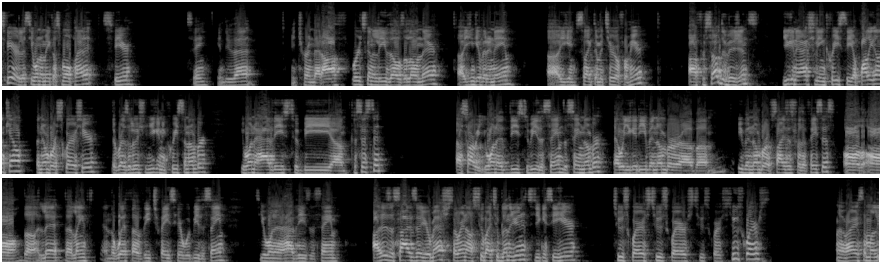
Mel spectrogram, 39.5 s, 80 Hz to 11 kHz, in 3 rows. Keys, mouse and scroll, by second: 1.2 click, 1.9-2.3 scroll down 3, 2.2 middle click, 4.8 click, 11.3 middle click, 11.8-12.7 scroll up 3, 12.3 middle click, 12.9-14.1 scroll up 3, 22.2-25.4 scroll down 2, 25.5-26.7 scroll down 2, 33.1-34.3 scroll down 1, 34.3-36.9 scroll down 3.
